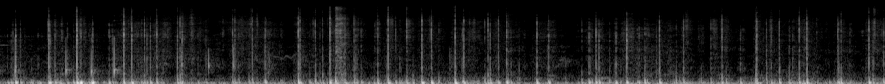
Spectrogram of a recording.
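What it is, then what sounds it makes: Paper leaflet. A small, thin, folded printed paper leaflet is held in front of the microphone and rubbed, tapped and flicked with the fingertips. The result is a dense, steady stream of soft, dry tapping and rustling, heavy in low thumps, with brief bright crackles that die away almost instantly.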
